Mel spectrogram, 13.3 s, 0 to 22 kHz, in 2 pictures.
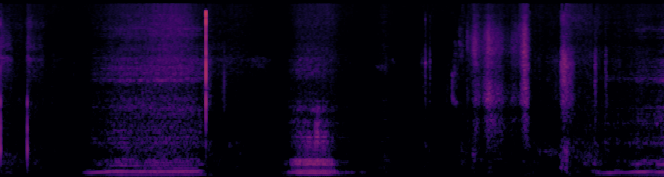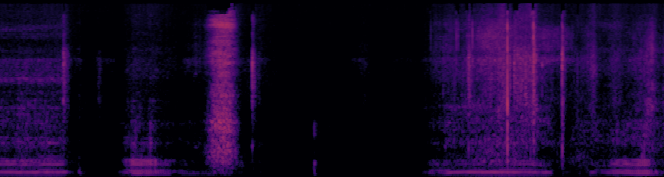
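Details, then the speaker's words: Pet dog asleep, snoring away; low rumbling snores in irregular bursts about 12 a minute with quiet gaps. Snoring. "Jeepers creepers. Pally snoring away. Okay."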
